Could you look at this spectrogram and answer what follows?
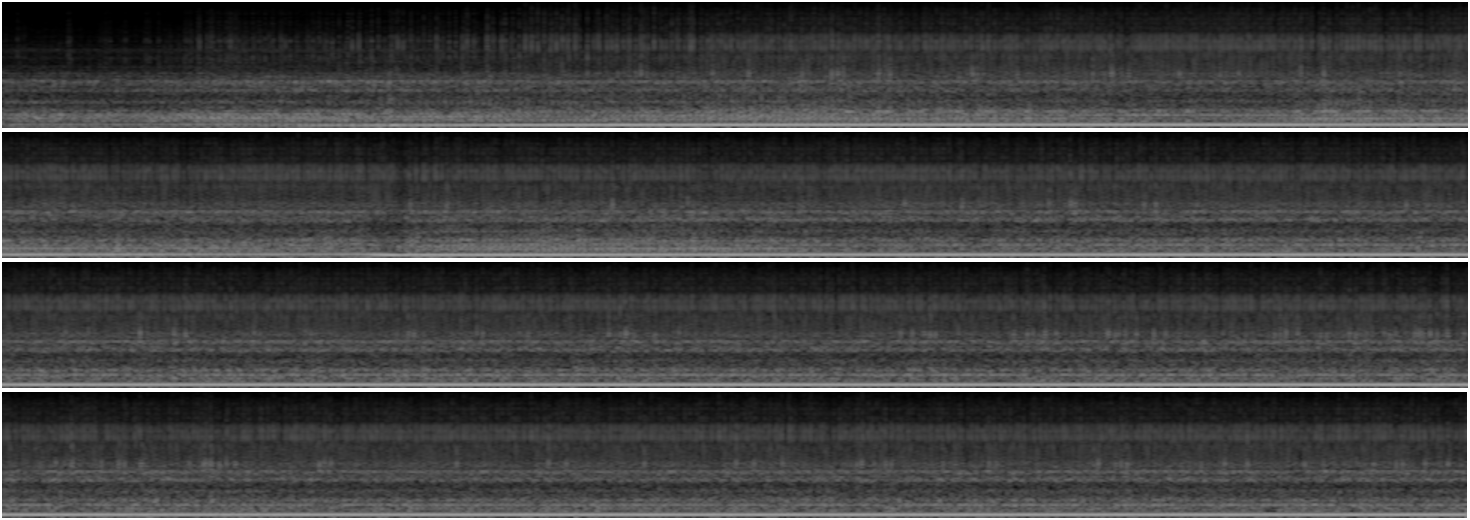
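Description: Motorcycle engine running steadily while riding at road speed, with wind rushing past. The engine note eases off briefly at the start and again about nine seconds in, then picks up again and holds steady.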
